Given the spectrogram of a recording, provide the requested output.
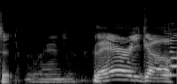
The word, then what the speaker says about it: Naranja: How do you pronounce it? Naranja. There you go. Naranja.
